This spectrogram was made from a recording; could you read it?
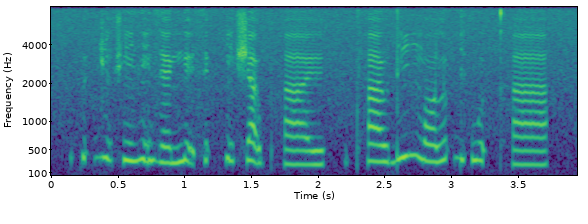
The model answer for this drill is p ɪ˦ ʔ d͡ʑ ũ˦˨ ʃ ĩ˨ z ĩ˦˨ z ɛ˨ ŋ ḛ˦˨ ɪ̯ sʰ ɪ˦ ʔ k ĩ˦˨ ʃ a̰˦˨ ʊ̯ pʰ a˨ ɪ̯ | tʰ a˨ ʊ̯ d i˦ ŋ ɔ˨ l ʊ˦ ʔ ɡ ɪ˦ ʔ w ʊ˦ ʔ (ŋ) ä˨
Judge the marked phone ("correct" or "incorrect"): incorrect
